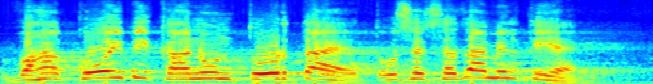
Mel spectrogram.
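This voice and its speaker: A man's voice: extremely high pitch, lively intonation, moderate pace. A man giving a motivational lecture to students, speaking emphatically and switching between Hindi-Urdu and English. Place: large hall with audience. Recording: reverberant hall.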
